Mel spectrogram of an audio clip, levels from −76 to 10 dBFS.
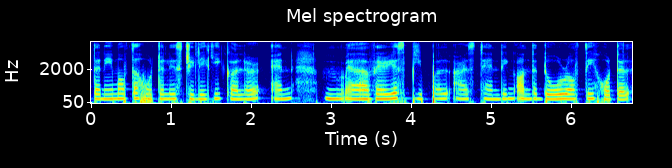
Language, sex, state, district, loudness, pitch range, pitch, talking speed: English, female, Assam, Kamrup Metropolitan, -22 LUFS, 220-235 Hz, 225 Hz, 175 wpm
